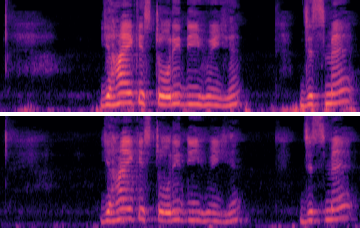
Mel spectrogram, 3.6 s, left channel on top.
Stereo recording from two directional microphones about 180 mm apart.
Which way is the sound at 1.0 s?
45° left (ahead or behind).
